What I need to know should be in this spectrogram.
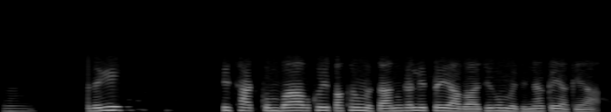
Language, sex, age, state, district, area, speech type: Manipuri, female, 60+, Manipur, Kangpokpi, urban, conversation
